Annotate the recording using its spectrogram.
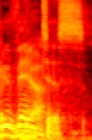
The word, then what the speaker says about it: Juventus: No. Pronounce the J. This is the English pronunciation of an Italian word. – Juventus. – Yeah. Okay. Hard J.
